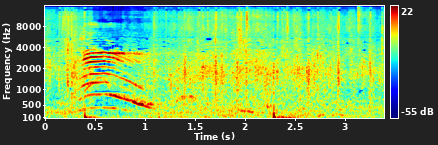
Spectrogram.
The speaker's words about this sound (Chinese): 非常感谢大家这么热情的掌声鼓励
